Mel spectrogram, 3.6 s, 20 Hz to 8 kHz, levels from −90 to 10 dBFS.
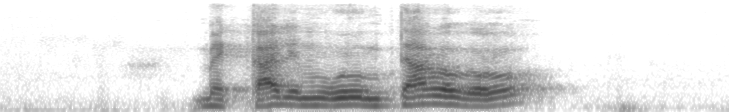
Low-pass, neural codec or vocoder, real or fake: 7.2 kHz; codec, 16 kHz in and 24 kHz out, 0.6 kbps, FocalCodec, streaming, 4096 codes; fake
